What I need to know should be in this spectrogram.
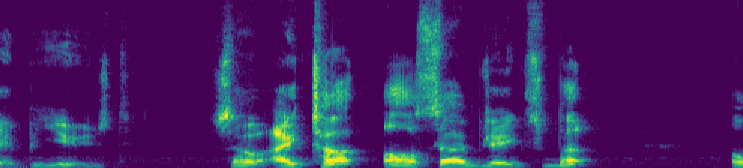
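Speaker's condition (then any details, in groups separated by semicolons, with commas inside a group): Friedreich's ataxia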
